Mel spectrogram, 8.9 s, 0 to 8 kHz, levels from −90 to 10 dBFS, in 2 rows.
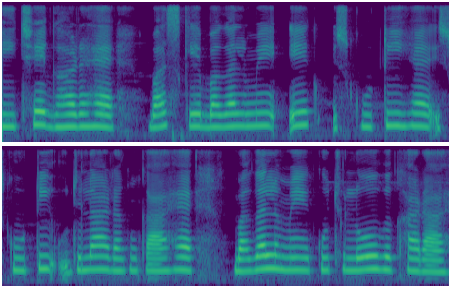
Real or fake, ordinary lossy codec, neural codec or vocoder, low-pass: real; none; none; 7.2 kHz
